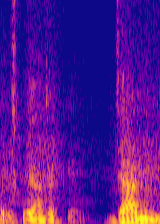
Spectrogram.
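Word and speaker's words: Bjarne: C++ का generally जो है भूल जाते हैं तो इसको याद रखिए, जार्न, बी इज the silent, जार्नेस स्ट्रॉसर, right.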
